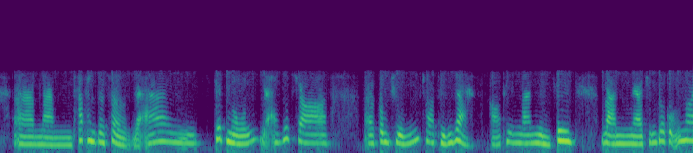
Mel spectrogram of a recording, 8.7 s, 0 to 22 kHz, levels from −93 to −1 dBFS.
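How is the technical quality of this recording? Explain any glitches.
The quality is poor. Tandem speech coding runs throughout: the speech sounds like it was decoded and re-encoded across about four speech codecs in a row, which fits low-rate coders such as G.723.1 and G.729A. Each pass compounds the last, leaving it rough, muffled and warbly, with nothing above 3.8 kHz.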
